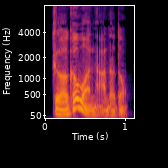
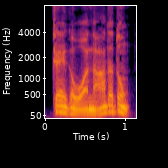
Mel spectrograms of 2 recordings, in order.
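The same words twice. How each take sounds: First: It is said in a Dingxing accent. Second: It is said in a Beijing accent. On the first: "定性话是" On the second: "北京话说"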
